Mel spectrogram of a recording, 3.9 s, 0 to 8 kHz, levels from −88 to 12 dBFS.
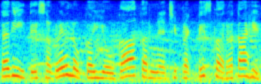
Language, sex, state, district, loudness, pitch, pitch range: Marathi, female, Maharashtra, Washim, -12 LUFS, 240 Hz, 220-280 Hz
